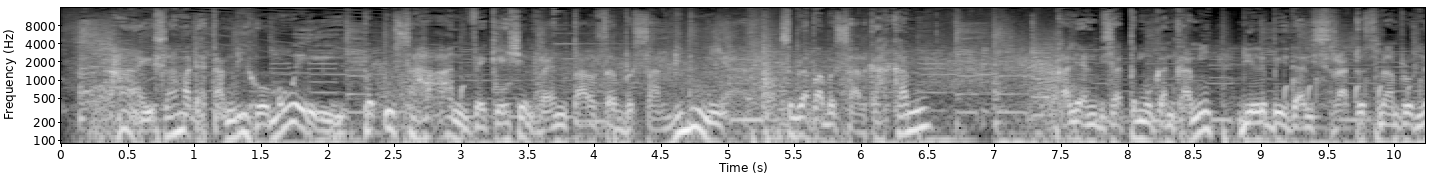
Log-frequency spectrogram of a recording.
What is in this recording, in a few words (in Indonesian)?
Bahasa Indo TVC, Bahasa Indonesia Male; HomeAway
